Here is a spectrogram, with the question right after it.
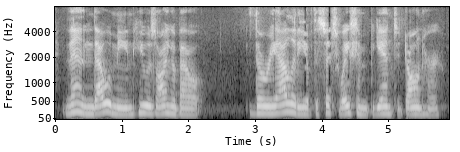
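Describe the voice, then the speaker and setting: A woman's fairly low pitch and fairly even intonation at a moderate pace against a quiet background. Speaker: amateur story reader. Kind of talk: reading aloud. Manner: halting.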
